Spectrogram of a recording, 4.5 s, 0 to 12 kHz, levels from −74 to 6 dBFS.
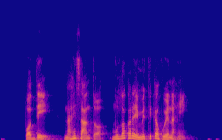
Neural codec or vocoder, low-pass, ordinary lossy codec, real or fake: none; 7.2 kHz; Opus, 16 kbps; real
